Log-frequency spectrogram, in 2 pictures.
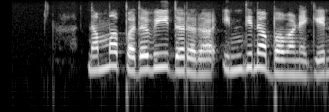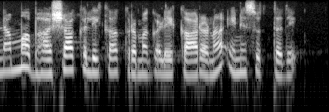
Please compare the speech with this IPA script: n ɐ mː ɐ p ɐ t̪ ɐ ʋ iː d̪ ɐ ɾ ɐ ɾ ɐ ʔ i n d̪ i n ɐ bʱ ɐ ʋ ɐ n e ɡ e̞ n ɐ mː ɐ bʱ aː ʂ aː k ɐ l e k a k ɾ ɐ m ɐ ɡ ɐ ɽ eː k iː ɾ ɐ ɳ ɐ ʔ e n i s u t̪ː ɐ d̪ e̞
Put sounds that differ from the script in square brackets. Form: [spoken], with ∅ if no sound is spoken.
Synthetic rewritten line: n ɐ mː ɐ p ɐ [d̪] ɐ ʋ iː d̪ ɐ ɾ ɐ ɾ ɐ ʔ i n d̪ i n ɐ bʱ ɐ ʋ ɐ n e ɡ e̞ n ɐ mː ɐ bʱ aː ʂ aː k ɐ l [i] k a k ɾ ɐ m ɐ ɡ ɐ [ɭ] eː k [aː] ɾ ɐ ɳ ɐ ʔ e n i s u t̪ː ɐ d̪ e̞

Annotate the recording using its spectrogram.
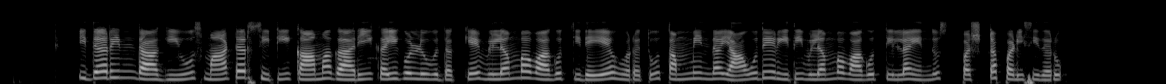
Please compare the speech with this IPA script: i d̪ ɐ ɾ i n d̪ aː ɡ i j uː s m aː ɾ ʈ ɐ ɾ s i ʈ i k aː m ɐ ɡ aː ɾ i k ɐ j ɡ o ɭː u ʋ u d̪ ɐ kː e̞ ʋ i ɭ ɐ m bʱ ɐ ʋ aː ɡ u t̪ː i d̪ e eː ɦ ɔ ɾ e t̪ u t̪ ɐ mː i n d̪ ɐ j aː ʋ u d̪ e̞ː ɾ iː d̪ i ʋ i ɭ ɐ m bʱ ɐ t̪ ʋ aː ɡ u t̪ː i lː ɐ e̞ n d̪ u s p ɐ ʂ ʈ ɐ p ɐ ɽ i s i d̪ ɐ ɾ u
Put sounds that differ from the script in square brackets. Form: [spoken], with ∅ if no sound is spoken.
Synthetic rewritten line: i d̪ ɐ ɾ i n d̪ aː ɡ i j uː s m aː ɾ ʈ ɐ ɾ s i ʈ i k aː m ɐ ɡ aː ɾ i k ɐ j ɡ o ɭː u ʋ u d̪ ɐ kː e̞ ʋ i ɭ ɐ m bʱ ɐ ʋ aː ɡ u t̪ː i d̪ e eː ɦ ɔ ɾ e t̪ u t̪ ɐ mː i n d̪ ɐ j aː ʋ u d̪ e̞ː ɾ iː [t̪] i ʋ i ɭ ɐ m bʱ ɐ [∅] ʋ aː ɡ u t̪ː i lː ɐ e̞ n d̪ u s p ɐ ʂ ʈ ɐ p ɐ ɽ i s i d̪ ɐ ɾ u

